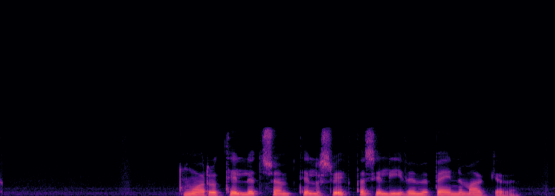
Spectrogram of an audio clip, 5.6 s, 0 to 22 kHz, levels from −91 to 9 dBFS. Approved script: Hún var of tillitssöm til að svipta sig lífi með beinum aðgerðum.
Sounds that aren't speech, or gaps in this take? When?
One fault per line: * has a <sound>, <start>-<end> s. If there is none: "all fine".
all fine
